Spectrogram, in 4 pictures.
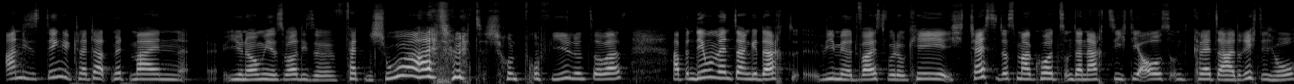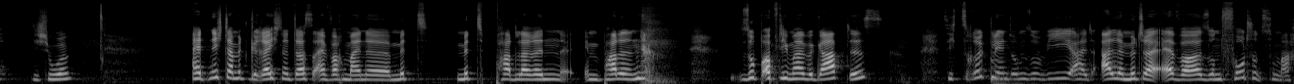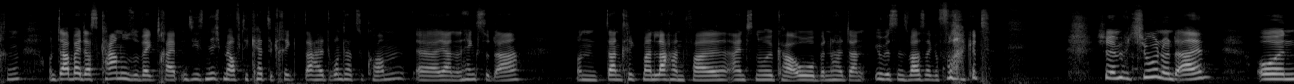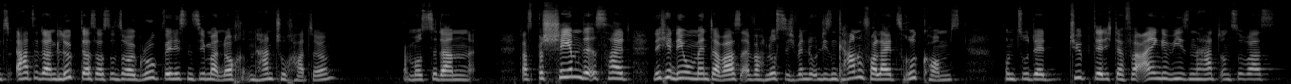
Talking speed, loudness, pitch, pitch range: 195 wpm, -30 LUFS, 245 Hz, 225-260 Hz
